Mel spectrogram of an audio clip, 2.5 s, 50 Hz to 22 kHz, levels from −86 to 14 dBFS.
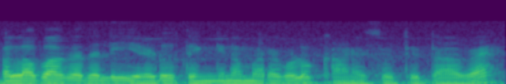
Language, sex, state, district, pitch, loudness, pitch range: Kannada, male, Karnataka, Bangalore, 110 Hz, -15 LUFS, 100-120 Hz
